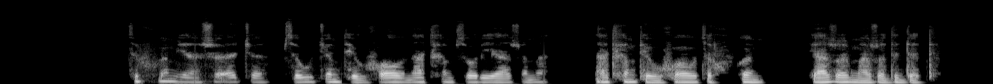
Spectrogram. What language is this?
Kabardian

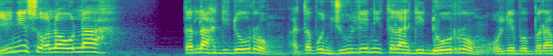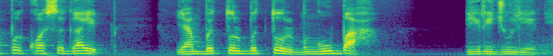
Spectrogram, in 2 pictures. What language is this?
Malay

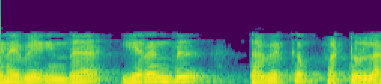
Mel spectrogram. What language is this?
Tamil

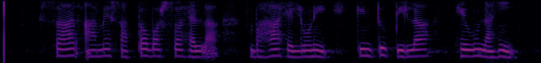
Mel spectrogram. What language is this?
Odia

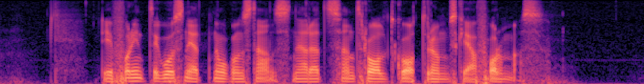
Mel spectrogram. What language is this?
Swedish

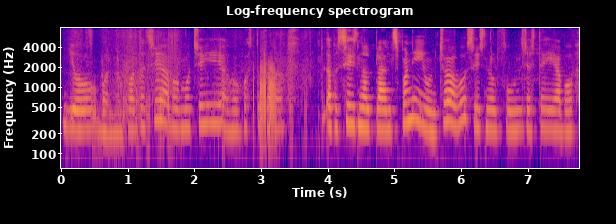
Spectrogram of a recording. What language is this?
Nepali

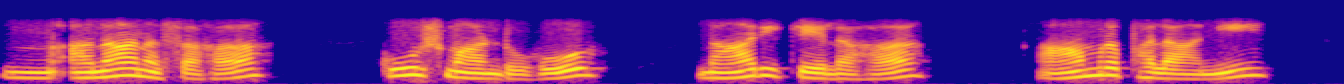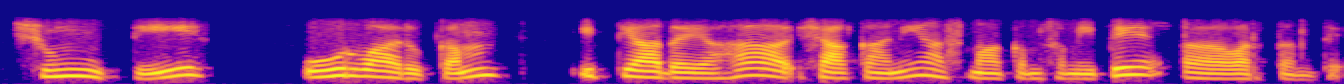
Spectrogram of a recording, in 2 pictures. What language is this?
Sanskrit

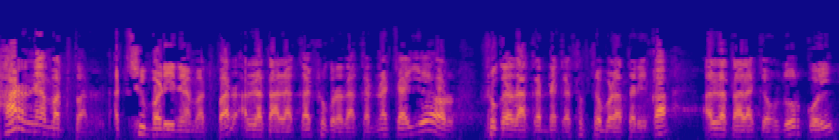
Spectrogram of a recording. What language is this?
Hindi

